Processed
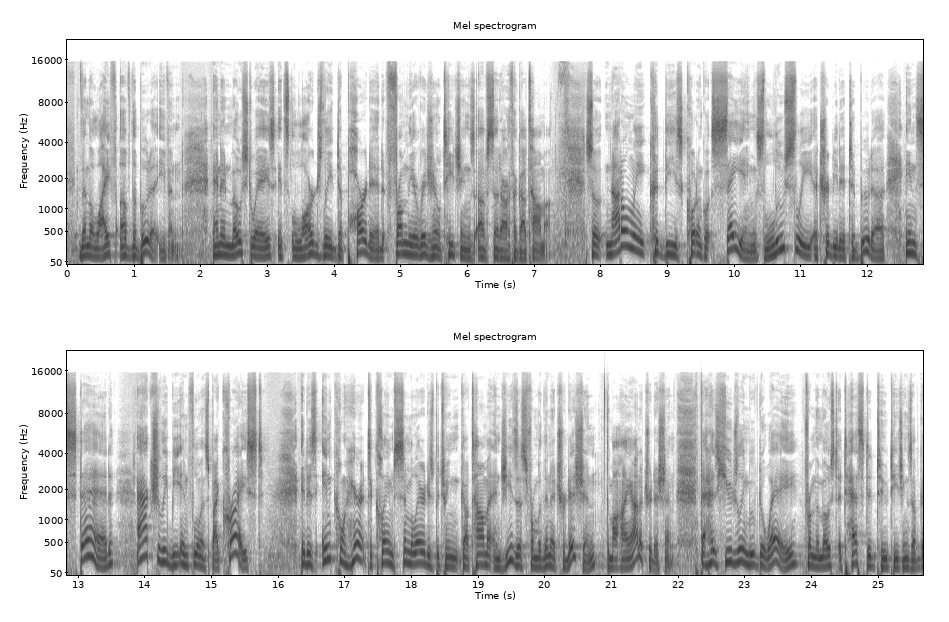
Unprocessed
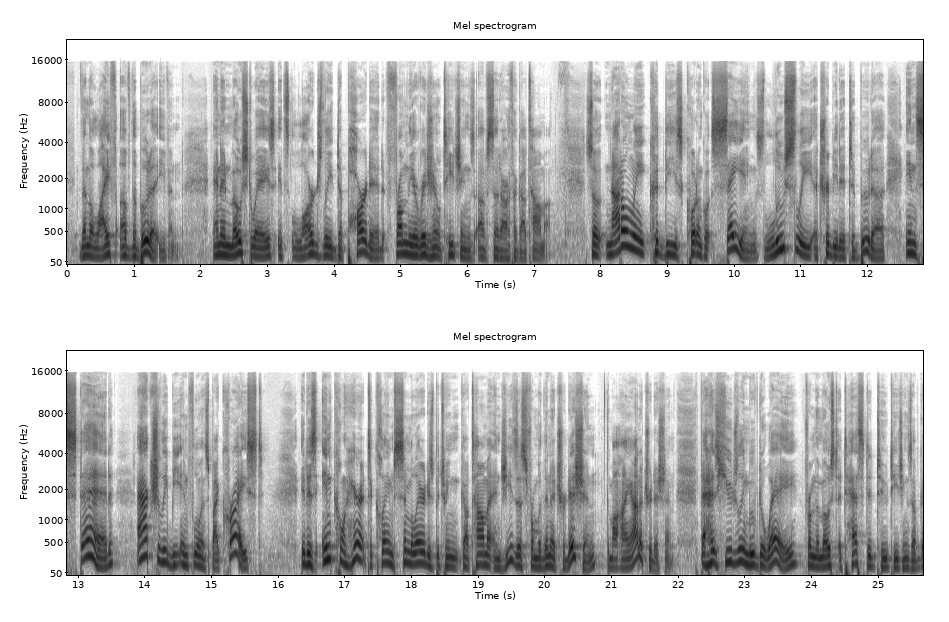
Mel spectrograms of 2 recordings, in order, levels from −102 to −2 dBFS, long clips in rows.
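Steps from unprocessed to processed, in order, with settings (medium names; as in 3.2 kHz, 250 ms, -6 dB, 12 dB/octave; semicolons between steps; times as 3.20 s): 10.94–13.48 s: treble shelf 3.9 kHz -9.5 dB; compression 5:1, threshold -33 dBFS, peak gain reduction 20.5 dB; trim +3 dB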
